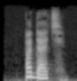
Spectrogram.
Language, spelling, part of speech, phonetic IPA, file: Russian, подать, verb, [pɐˈdatʲ], Ru-подать.ogg
- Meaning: 1. to give, to proffer, to pass 2. to serve 3. to pitch, to serve, to pass 4. to give alms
